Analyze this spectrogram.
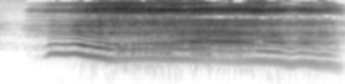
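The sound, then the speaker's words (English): A human voice imitates a bear's huge yawn: one long, groaning vocal drone lasting about two seconds. It rises briefly at the start, then slides slowly downward in pitch, steady and alone. “with a huge yawn.”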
